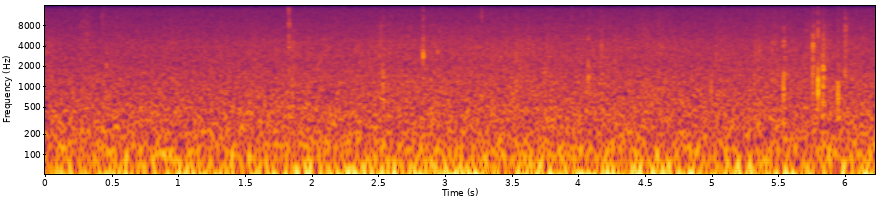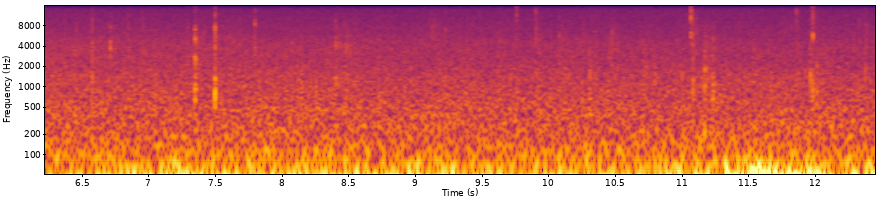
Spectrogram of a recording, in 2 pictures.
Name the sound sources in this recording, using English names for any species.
forest ambience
